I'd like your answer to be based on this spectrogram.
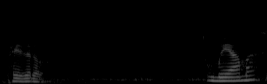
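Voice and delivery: soft, low and gentle; the Lord asking Peter softly, tender; tender question. Acted. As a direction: ask it lovingly, no reproach at all.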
